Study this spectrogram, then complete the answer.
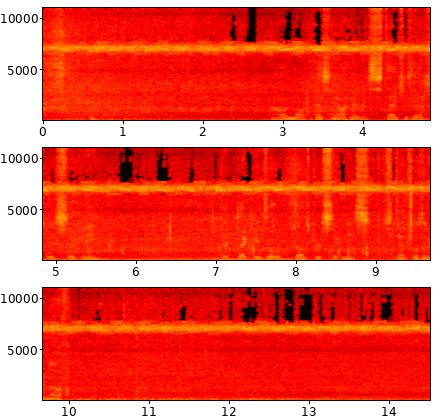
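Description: A car engine rumbles as a vehicle drives slowly past outdoors.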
